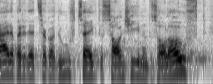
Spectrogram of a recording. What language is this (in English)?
Swiss German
